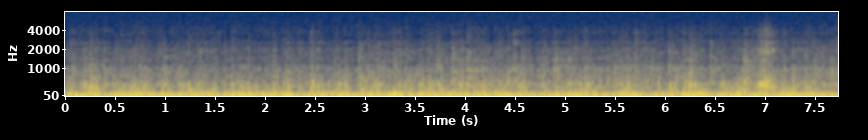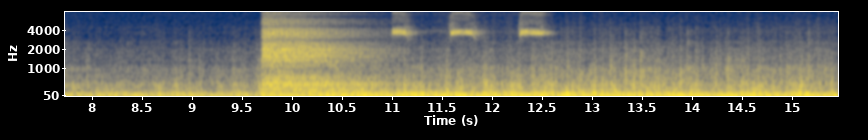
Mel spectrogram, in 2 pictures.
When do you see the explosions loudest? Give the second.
10 s.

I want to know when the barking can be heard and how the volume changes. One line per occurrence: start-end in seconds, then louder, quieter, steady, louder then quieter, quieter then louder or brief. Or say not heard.
not heard.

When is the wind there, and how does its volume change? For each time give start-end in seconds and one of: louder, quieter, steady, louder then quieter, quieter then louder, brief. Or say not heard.
0.0-15.4 louder.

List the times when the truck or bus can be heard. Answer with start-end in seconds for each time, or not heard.
not heard.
